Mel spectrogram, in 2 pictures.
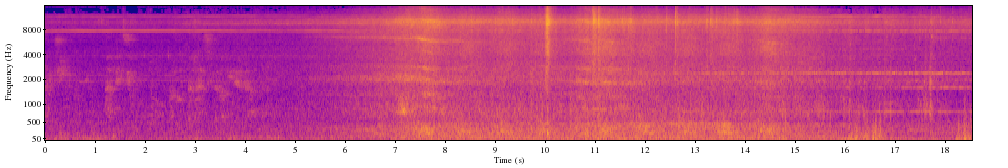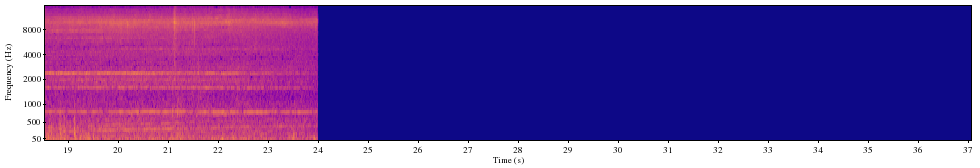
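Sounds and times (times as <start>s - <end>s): thin steady whine: 0.0s - 11.9s
train passing rumble: 0.0s - 24.0s.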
